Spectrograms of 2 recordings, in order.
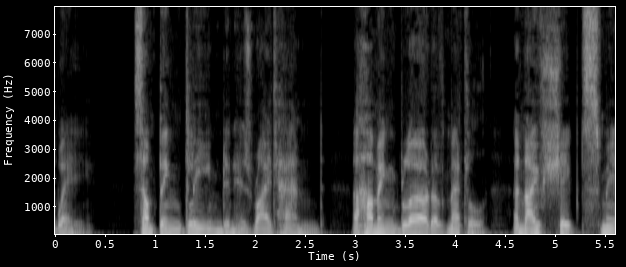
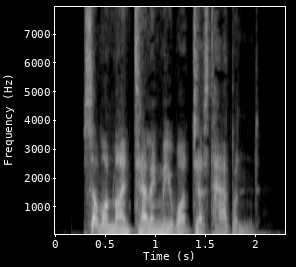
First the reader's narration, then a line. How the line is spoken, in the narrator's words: Scorpio snapped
